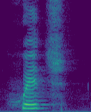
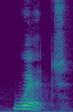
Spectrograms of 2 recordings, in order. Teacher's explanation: Some speakers produce a voiceless version of the labiovelar glide in words that begin with WH. This is more common in speakers from southern states in the United States. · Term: voiceless W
